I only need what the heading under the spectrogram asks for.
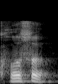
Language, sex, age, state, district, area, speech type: Hindi, male, 30-45, Rajasthan, Bharatpur, rural, read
